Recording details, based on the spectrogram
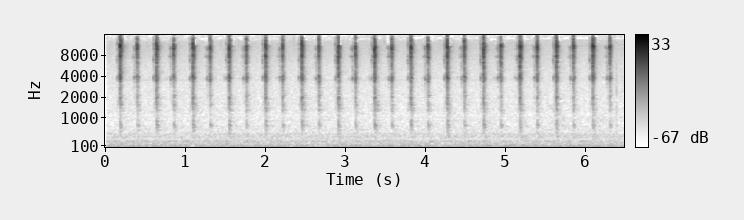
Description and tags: the sound of a ticking timer
timer, suspense, ticking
